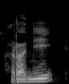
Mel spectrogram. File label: "razi", Apatani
